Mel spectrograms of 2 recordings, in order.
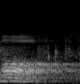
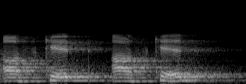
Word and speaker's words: asked: If we pronounce asked in the wrong way, like ask kid, it means that it consists of two syllables. Ask kid. But actually no, it's pronounced asked, asked.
